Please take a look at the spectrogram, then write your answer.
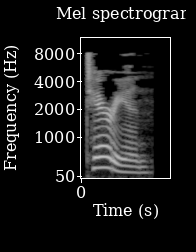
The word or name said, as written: terrian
